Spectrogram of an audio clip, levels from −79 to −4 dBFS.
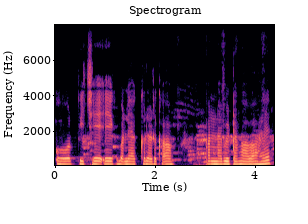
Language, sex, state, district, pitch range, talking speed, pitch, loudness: Hindi, male, Uttar Pradesh, Saharanpur, 155-165 Hz, 135 wpm, 160 Hz, -19 LUFS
